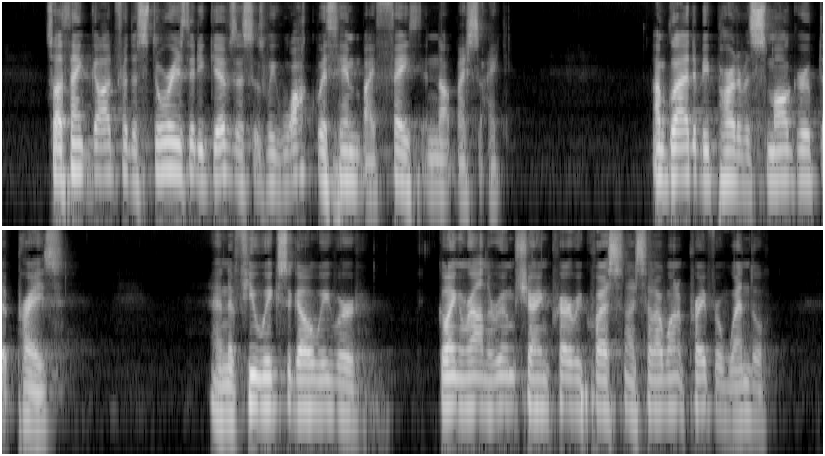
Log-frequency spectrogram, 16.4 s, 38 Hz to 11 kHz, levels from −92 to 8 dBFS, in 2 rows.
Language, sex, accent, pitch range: English, male, American, 120-135 Hz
